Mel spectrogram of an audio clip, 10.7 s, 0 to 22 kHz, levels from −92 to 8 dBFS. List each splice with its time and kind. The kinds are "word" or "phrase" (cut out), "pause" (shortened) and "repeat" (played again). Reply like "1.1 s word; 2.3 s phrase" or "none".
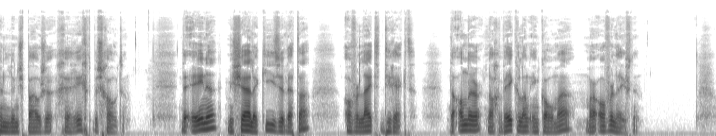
3.3 s pause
